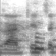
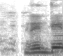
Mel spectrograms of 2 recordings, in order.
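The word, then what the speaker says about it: Rathi: सिनी मल्याळम आहे ना, त्यामुळे ते राठीचं काहीतरी वेगळंच केलं त्यांनी। रिद्धी नहीं है, ते राठी है, राठी।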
